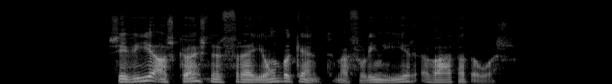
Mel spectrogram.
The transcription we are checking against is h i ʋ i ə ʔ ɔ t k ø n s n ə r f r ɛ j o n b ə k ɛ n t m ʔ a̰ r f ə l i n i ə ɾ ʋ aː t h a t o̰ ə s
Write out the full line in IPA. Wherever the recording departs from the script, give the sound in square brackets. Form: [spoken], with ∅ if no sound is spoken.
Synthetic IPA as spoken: [s] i ʋ i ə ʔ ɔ [s] k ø n s n ə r f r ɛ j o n b ə k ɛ n t m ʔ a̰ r f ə l i n i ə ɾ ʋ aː t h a t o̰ ə s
